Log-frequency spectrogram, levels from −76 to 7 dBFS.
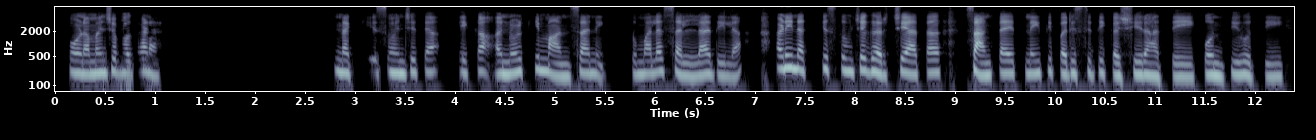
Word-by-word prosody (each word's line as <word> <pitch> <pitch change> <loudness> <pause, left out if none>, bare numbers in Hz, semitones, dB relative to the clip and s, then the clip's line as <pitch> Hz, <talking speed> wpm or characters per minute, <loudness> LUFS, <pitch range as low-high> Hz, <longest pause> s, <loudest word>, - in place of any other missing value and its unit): हो 200 -1 0
ना. 190 - +2
म्हणजे 195 +3 +1
बघा 195 +2 -4
ना 185 -4 -4 1.8
नक्कीचं. 205 0 -1
म्हणजे 195 +1 0
त्या 210 -1 -2 0.2
एका 210 +2 -2
अनोळखी 195 +5 0
माणसाने 190 -1 +1 0.3
तुम्हाला 195 +3 -1
सल्ला 180 -4 +2
दिला 165 -2 -4 0.4
आणि 260 +1 +6
नक्कीचं 240 0 0
तुमच्या 225 0 +2
घरचे 205 0 +2
आता 200 +2 +2 0.3
सांगता 175 +3 +6
येत 195 -1 +1
नाही 190 0 0
ती 215 - -6
परिस्थिती 195 0 -1
कशी 180 +2 +1
राहते? 165 -2 -1
कोणती 180 0 0
होती? 165 -2 -4
195 Hz, 135 wpm, -25 LUFS, 180-210 Hz, 1.8 s, आणि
